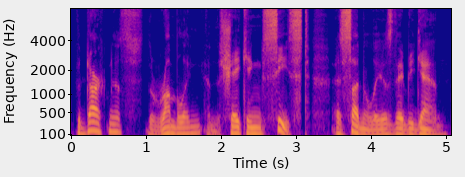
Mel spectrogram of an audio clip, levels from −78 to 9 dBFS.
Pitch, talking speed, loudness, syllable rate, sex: 100 Hz, 155 wpm, -19 LUFS, 4.5 syllables/s, male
